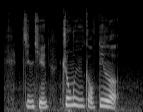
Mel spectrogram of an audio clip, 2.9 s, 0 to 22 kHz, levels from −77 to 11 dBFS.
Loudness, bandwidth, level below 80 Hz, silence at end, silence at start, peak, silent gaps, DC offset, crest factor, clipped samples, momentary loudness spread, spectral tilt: -20 LUFS; 14 kHz; -46 dBFS; 0.55 s; 0.2 s; -6 dBFS; none; under 0.1%; 16 dB; under 0.1%; 13 LU; -6 dB/octave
